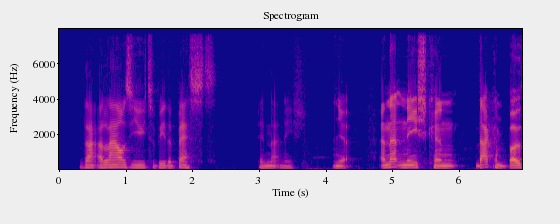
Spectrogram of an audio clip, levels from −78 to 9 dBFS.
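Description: Nothing stood out on listening to this speech, which came through a call path whose audio stops at about 8 kHz, as that codec is designed to do.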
